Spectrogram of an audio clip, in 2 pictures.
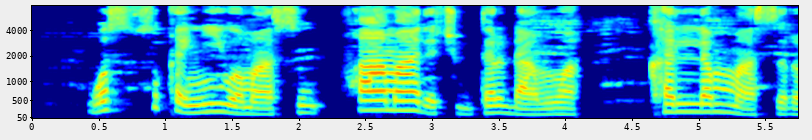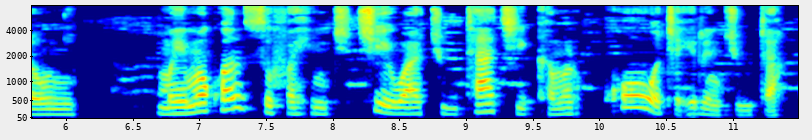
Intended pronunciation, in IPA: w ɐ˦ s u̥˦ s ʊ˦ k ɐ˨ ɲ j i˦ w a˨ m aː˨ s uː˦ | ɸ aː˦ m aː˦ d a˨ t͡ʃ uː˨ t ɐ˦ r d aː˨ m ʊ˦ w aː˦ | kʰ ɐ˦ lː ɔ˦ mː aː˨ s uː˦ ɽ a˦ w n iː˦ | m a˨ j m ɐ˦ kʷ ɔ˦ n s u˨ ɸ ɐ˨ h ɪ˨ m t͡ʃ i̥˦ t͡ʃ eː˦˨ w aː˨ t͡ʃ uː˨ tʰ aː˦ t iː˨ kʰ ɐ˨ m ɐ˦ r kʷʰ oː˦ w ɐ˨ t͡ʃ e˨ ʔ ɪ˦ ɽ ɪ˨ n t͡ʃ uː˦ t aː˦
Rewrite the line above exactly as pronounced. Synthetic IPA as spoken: w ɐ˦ s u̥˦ s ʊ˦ k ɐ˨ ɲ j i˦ w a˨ m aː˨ s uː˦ | ɸ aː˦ m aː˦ d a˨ t͡ʃ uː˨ t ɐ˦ r d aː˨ m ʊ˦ w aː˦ | kʰ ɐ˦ lː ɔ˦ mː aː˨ s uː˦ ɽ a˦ w n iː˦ | m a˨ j m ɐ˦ kʷ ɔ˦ n s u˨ ɸ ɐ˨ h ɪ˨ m t͡ʃ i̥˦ t͡ʃ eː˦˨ w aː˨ t͡ʃ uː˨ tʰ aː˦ t͡ʃ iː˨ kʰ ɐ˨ m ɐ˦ r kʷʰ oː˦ w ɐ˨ t͡ʃ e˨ ʔ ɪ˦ ɽ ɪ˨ n t͡ʃ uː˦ t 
